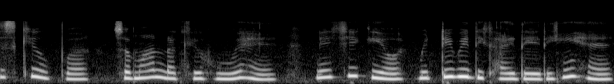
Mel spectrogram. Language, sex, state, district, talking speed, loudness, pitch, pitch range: Hindi, female, Jharkhand, Garhwa, 145 wpm, -14 LUFS, 280 Hz, 255-330 Hz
